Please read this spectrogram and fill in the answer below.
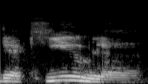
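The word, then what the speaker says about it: Dacula: into it and said, "It's pronounced Dracula." Dracula. And then I'm saying, well, when I move here, I'm putting an R in the word, whether you like it or not.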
